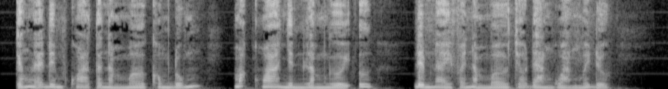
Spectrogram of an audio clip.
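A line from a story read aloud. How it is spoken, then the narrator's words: Muttering. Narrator (Vietnamese): Lệnh Hồ Xung lẩm bẩm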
